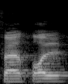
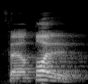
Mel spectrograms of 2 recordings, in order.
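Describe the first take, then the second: First: The final doubled sound is said plainly, not raised. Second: The voice is raised on the final doubled sound. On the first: The speaker calls it wrong. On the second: The speaker calls it right. "Fatol bukan fatol"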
